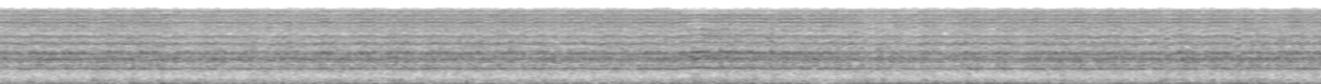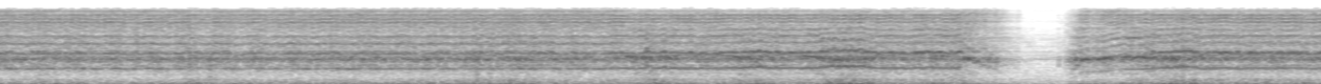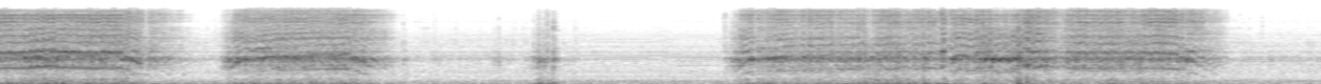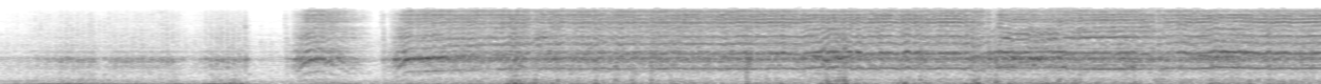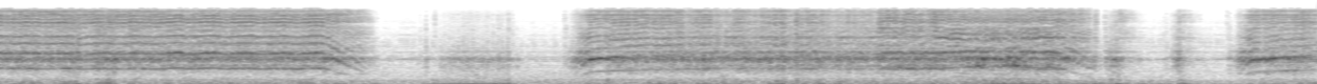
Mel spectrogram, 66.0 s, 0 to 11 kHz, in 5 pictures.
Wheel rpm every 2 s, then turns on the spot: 160, 160, 160, 160, 160, 160, 160, 170, 160, 160, 160, 90, 130, 140, 80, 20, 20, 140, 160, 30, 20, 50, 150, 160, 160, 160, 160, 160, 30, 100, 160, 130, 50.
30-32 40-42 56-58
